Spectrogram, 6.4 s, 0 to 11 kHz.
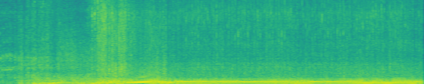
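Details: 1970 Porsche 917 K race car, both master switches on, standard battery assisted by jump battery, brake cleaner sprayed in intake: starter churns about a second and a half, then catches cleanly into a steady, even idle; healthy start.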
